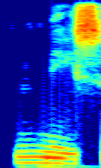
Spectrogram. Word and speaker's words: niece: Jane is my niece is the correct answer. And, of course, that heart is necessary because the I is silent.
